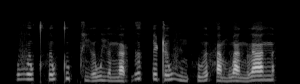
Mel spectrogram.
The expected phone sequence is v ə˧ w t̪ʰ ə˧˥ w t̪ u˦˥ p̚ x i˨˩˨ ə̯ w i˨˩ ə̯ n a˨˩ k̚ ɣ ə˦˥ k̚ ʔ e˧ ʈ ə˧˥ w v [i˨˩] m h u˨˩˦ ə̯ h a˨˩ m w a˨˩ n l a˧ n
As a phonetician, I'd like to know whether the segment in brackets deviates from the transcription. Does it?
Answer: no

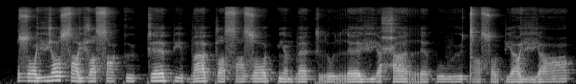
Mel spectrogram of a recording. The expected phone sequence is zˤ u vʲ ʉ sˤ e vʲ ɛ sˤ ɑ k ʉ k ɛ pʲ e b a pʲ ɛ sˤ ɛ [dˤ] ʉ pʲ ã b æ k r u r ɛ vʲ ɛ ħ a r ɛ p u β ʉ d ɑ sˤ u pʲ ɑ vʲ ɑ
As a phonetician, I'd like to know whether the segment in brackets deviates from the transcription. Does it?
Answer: yes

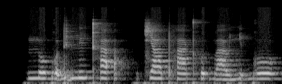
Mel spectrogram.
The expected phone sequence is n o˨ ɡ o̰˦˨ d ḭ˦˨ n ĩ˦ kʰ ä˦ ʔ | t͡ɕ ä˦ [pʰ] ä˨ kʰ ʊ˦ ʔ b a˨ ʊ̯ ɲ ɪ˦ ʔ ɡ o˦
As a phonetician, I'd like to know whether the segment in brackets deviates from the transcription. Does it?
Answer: no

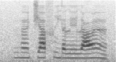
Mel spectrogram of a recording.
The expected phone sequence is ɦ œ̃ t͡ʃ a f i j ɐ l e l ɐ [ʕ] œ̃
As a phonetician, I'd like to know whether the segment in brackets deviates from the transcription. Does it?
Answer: no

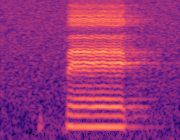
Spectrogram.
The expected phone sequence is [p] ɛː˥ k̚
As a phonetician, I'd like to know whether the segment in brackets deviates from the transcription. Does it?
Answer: no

